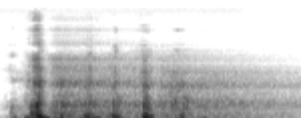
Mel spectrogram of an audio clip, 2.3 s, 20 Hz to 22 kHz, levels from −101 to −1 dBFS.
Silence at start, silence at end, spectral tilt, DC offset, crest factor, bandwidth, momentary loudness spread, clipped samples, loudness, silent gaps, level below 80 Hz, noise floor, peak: 0.1 s; 0.55 s; -9.5 dB/octave; under 0.1%; 20 dB; 12 kHz; 19 LU; under 0.1%; -27 LUFS; none; -32 dBFS; -53 dBFS; -6 dBFS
